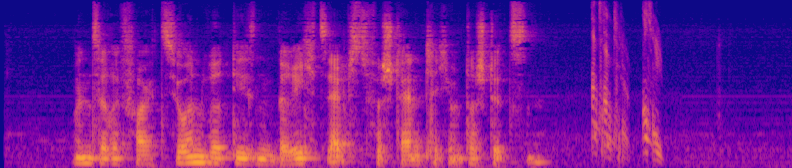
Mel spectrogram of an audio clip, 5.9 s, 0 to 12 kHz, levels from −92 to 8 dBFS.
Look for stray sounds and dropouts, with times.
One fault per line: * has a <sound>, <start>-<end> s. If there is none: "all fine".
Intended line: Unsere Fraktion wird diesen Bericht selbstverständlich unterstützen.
* has a chirp, 4.4-5.0 s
